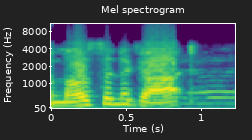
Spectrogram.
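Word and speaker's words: Mosin-Nagant: We have a Mosa Nagat. It is the N, from what my understanding, is not pronounced.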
